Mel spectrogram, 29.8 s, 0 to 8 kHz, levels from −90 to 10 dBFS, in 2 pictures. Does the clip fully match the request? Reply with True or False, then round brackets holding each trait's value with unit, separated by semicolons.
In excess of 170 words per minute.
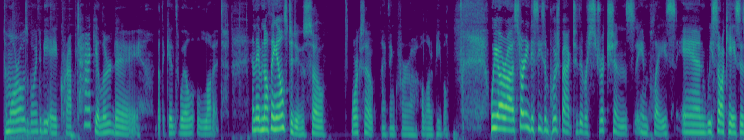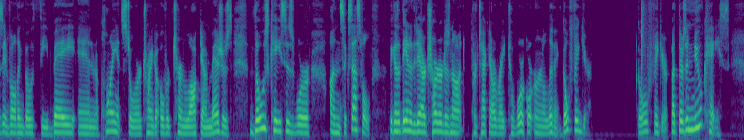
True (190 wpm)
